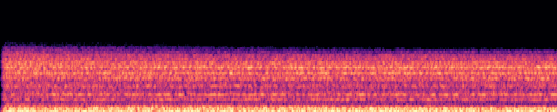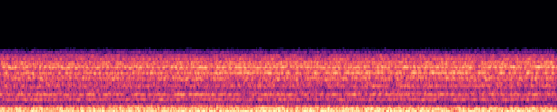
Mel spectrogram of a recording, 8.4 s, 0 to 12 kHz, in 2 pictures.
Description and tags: Hollow space drone
Made this Serum patch and used it to create the sound of a spaceship flying by. The results can be found in this pack.
I uploaded this source material before panning and distortion, so you can build your own fly-by. If you want the same distortion settings, just add Tritik's Krush plugin, use the init patch and turn up the Drive to about 60% and Crush to 30%, adjust to taste. Automate the Drive parameter to get that rocket exhaust sound!
alien, drone, engine, exhaust, fly, fly-by, future, futuristic, heavy, hover, sci-fi, sound-design, sounddesign, space, spaceship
